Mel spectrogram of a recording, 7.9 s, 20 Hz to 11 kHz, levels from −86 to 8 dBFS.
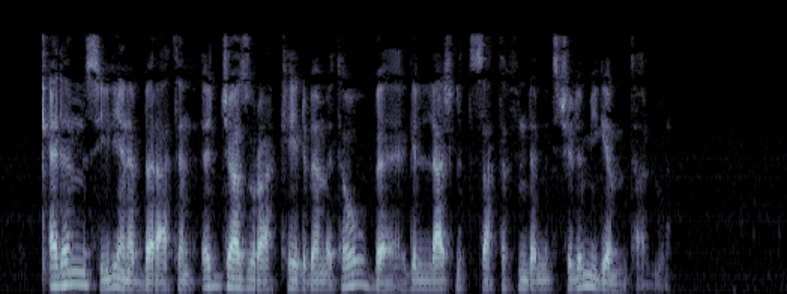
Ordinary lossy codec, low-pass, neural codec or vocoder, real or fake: MP3, 48 kbps; 7.2 kHz; none; real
